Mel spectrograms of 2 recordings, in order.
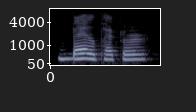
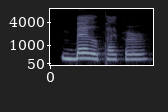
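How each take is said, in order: Both takes have the same delivery.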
